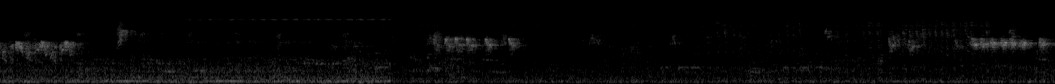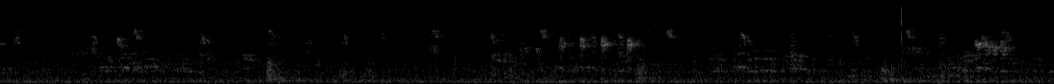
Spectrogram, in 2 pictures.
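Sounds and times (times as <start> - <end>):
wild birds chirping: 0.0 - 21.0.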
